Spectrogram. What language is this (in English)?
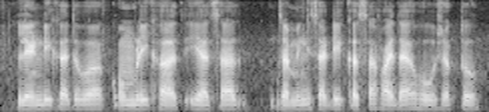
Marathi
